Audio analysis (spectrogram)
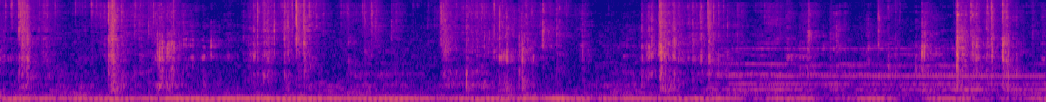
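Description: A metal blade carves and scrapes a solid, round, hand-held ball of dry pink soap with a visible cut face. It makes dry, crunchy scraping and crumbling bursts over a steady low hum. Near the end, faint steady tones ring through the scraping.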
